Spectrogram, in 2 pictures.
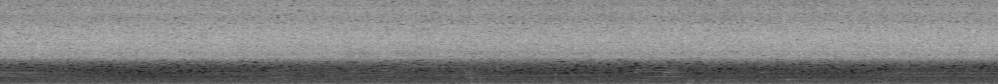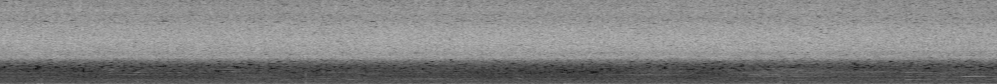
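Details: On a summer playground, cicadas drone in a continuous, even, high hissing wall of sound, with soft scattered faint sounds lower down.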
